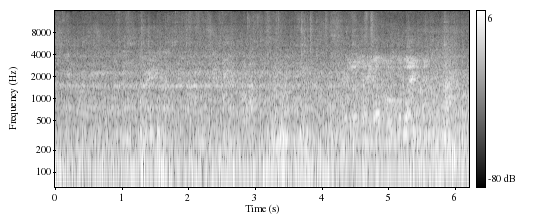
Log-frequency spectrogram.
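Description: Electric commuter train heard from inside the passenger car while running: a steady low rumble from the wheels and running gear, with faint voices in the second half.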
